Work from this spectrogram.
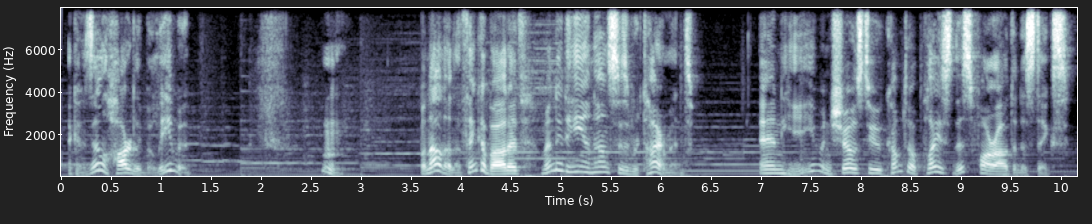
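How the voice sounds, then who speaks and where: A man's voice: sits high, wildly swooping pitch, moderate pace, a little mellow, soft background music. A man voicing a curious, chatty villager from a sleepy backwater in a game story, musing aloud and greeting politely. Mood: wondering, friendly.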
